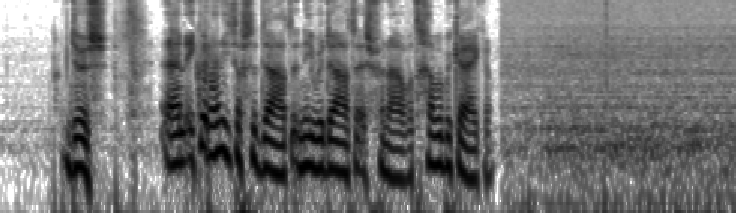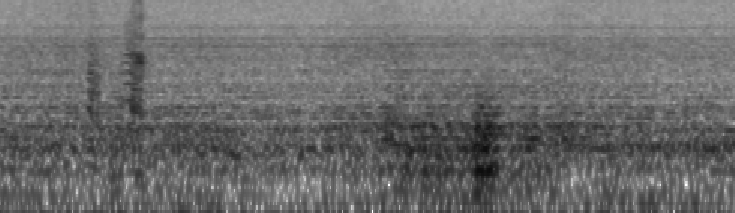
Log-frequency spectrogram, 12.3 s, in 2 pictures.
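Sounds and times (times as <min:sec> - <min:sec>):
speech: 0:00.5 - 0:04.6
high-pressure spraying of a wall: 0:04.2 - 0:12.2.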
